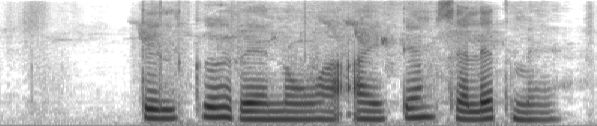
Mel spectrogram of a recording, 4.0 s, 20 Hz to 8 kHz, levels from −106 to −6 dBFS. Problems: background sounds at intervals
